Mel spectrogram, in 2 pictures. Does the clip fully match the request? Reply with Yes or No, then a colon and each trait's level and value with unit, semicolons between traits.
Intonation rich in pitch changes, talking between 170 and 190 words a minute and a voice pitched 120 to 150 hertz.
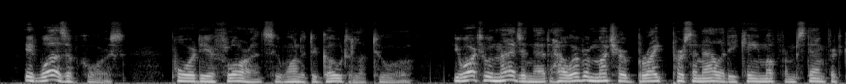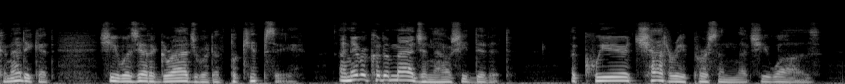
Yes: wide, 5.8 semitones; average, 175 wpm; medium, 140 Hz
